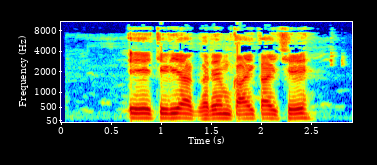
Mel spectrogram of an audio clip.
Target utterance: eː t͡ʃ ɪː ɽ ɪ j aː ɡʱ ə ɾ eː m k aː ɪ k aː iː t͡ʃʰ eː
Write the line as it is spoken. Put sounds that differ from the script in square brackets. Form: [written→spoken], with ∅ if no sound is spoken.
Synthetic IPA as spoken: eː t͡ʃ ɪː ɽ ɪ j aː ɡʱ ə ɾ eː m k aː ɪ k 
